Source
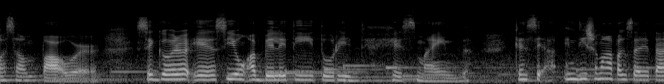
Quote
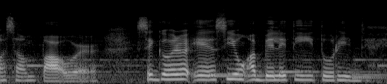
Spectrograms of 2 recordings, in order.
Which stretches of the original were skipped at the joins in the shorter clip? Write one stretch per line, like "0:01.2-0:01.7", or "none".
none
